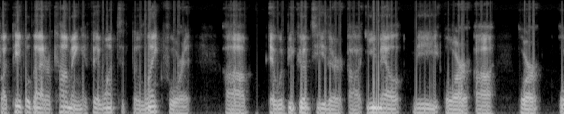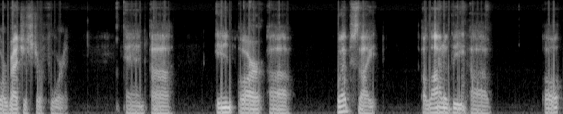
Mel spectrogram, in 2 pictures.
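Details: Aphasia after stroke in a female support-group member; speech shows word errors.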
